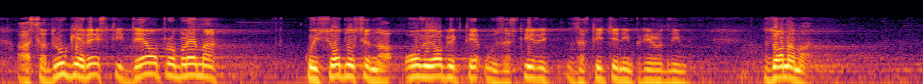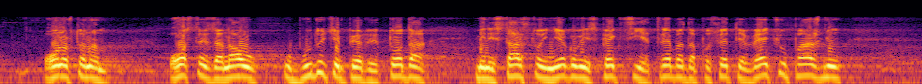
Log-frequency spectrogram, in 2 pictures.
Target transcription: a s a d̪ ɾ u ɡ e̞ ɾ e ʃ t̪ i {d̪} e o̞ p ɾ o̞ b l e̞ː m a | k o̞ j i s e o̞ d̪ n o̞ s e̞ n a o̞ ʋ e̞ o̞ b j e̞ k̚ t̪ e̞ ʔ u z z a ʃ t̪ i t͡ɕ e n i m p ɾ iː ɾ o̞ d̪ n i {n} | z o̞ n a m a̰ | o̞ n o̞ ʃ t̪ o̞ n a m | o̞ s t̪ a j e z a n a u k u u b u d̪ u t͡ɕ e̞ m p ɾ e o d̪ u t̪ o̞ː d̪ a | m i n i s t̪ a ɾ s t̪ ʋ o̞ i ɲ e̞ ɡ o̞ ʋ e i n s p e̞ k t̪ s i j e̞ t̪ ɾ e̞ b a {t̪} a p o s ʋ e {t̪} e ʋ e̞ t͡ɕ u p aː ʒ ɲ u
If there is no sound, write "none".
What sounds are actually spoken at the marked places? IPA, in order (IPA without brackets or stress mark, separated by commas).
d̪, m, d̪, t̪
